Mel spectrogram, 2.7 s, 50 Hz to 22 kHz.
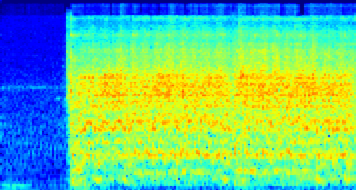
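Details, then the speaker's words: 1982 Chevrolet K5 Blazer, after solenoid was hammered to free it: starter cranks harshly about two seconds without catching; solenoid or connections suspected weak; starter cranking. "stop all right so I mean you heard it there solenoid might be weak the connections might be weak but we are getting that to work"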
